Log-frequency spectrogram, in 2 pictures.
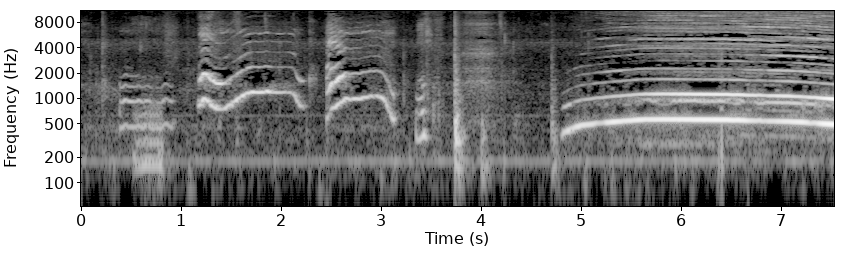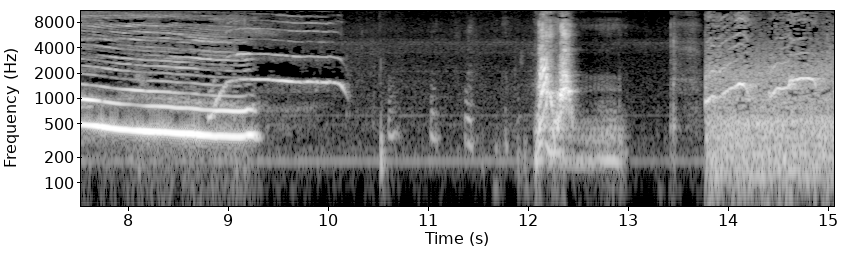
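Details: A puppy learning to howl: short rising-and-falling yelps first, then a long howl swelling in loudness and sliding downward before a brief higher ending; clicks and rustling noises around it.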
